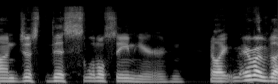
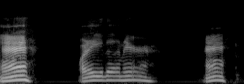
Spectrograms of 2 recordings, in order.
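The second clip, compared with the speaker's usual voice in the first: put-on old codger way of talking; 4 semitones higher than usual. Joking about struggling with the tech setup: put-on old man voice. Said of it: "I'm an old man".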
